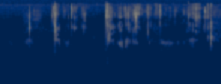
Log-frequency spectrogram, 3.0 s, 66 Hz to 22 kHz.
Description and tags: chewing gum
4maudio17, candy, chewing, gum, mouth, uam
